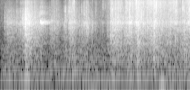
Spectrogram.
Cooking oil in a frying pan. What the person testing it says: if you hear that popping, that means it's ready to go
